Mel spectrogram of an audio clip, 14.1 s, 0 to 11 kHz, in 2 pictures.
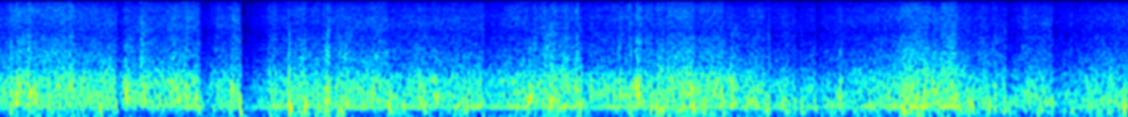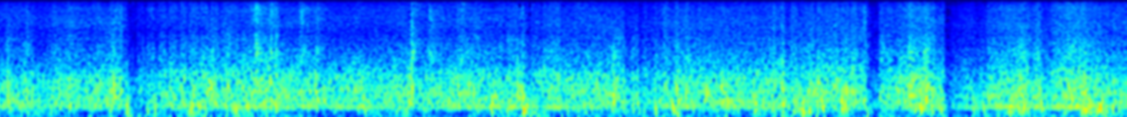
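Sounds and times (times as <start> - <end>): train rushing rumble: 0.0 - 14.0
clicks and rattles: 7.1 - 11.4.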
